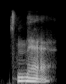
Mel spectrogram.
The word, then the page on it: snare: Indian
